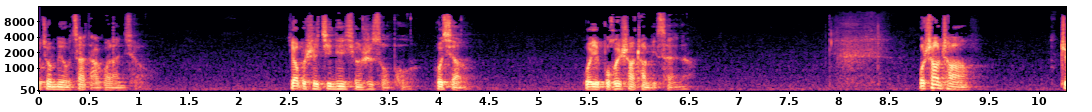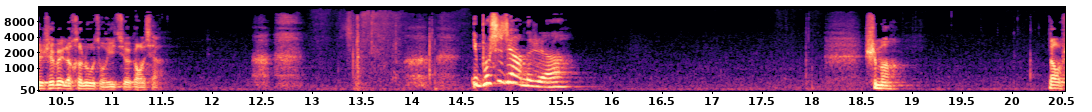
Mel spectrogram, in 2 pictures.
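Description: A young man speaks calmly and quietly, close by.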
